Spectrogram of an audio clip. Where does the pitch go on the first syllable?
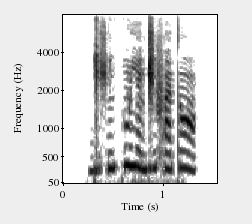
low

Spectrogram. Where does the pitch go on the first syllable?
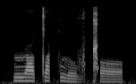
high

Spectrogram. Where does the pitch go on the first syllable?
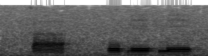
low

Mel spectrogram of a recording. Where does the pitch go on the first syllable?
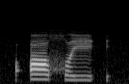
high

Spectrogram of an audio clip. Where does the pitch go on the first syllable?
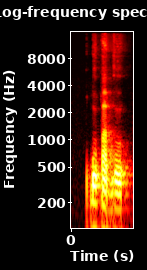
high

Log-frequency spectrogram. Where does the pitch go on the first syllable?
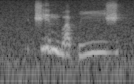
high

